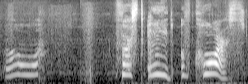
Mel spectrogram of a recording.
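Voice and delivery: grab the item with delight; excited find. Real, not acted. Gamer finding a first aid kit, high and excited.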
